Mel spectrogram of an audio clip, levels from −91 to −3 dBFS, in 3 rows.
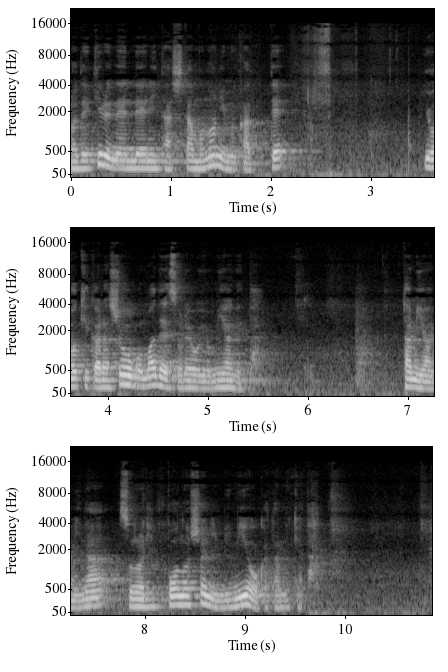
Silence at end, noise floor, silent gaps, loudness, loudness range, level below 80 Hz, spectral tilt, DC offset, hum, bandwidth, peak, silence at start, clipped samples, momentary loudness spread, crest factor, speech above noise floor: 0 s; -51 dBFS; none; -25 LUFS; 3 LU; -52 dBFS; -7 dB/octave; under 0.1%; none; 16 kHz; -8 dBFS; 0 s; under 0.1%; 18 LU; 18 dB; 26 dB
